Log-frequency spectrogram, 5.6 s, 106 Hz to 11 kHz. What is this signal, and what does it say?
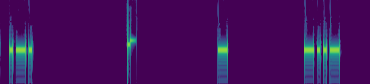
Morse code, heard as a keyed tone, about 25 wpm, spaced as for 7 wpm, 700 Hz. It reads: R TX
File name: Top 90 QSO Elements - 8x Character Spacing - 25wpm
